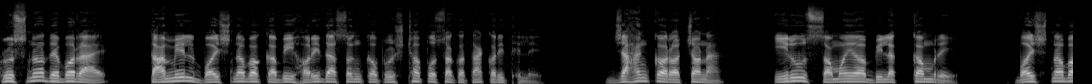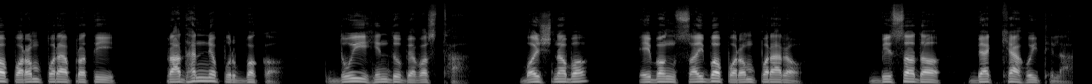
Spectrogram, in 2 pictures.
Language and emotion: Odia, neutral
